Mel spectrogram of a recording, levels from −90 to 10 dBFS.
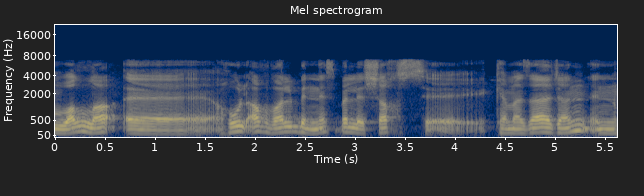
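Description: From start to finish the speech is band-limited, with nothing above 7 kHz, so it sounds dull. It also carries heavy coding damage: a rough, fluttering noise hangs around voiced tones, and quiet detail has been replaced by grainy hiss. This pattern is likely Dolby Digital compression at a starved bitrate, consistent with roughly 48 kbps. To save bits, the encoder narrowed the band and left many frequency lines without mantissa data, so the decoder filled those gaps with dither noise.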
